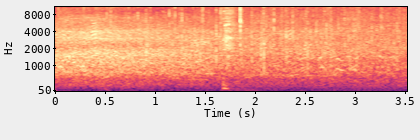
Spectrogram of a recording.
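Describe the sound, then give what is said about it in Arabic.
An audience claps steadily, a dense wash of many hands sustained at an even level for several seconds, with no voices standing out. “نصف تصفيق آخر، شكرا.”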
